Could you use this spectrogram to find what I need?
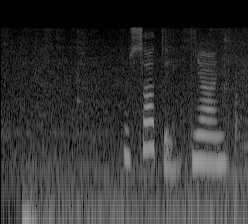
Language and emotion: Russian, sad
